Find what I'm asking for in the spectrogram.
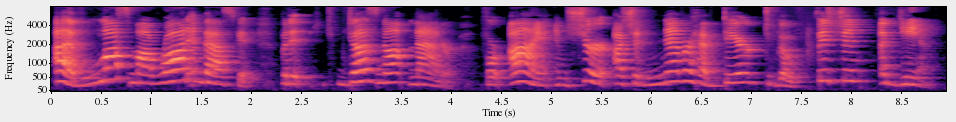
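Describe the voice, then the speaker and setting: A woman reading aloud, voicing a fussy, polite gentleman frog from a storybook in a prim, proper manner. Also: high voice, lively intonation, unhurried, exaggerated voice. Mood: relieved. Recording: echoey room, voice off-mic.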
